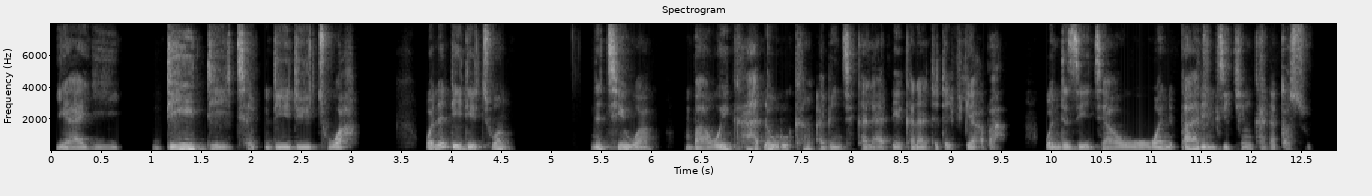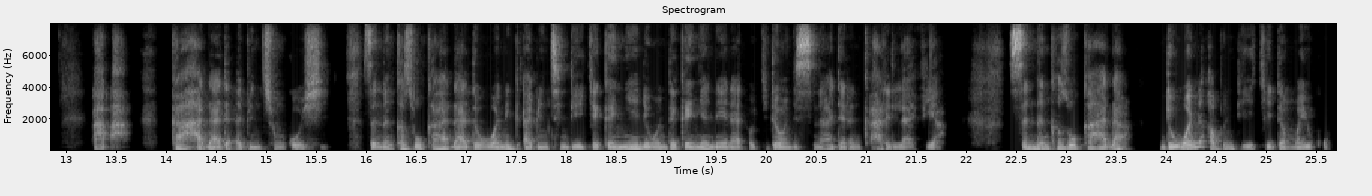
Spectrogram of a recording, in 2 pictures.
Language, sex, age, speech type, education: Hausa, male, 15-29, spontaneous, secondary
